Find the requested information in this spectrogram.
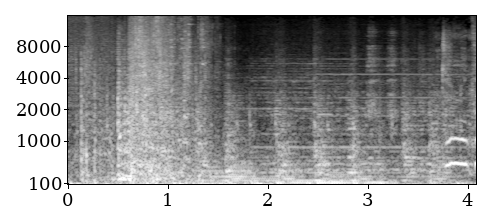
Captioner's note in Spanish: estruendo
